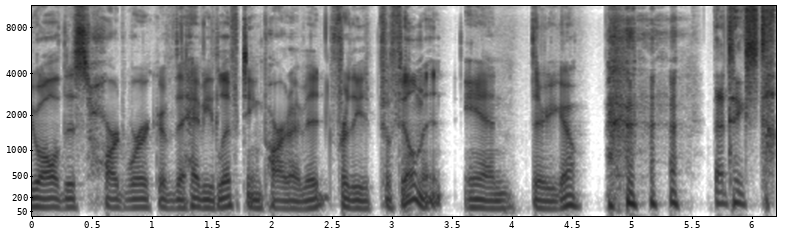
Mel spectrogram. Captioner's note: laugh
